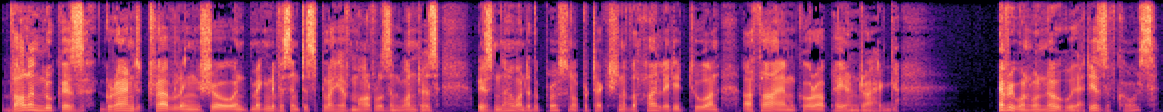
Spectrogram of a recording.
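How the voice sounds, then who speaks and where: A man voicing an excitable, fawning male showman who gushes and scrapes before nobility. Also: fairly low pitch, a little fast, no echo, studio quality, pitched above the performer's own voice. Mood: gushing. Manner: gushing, bowing and scraping, breathless excitement.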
